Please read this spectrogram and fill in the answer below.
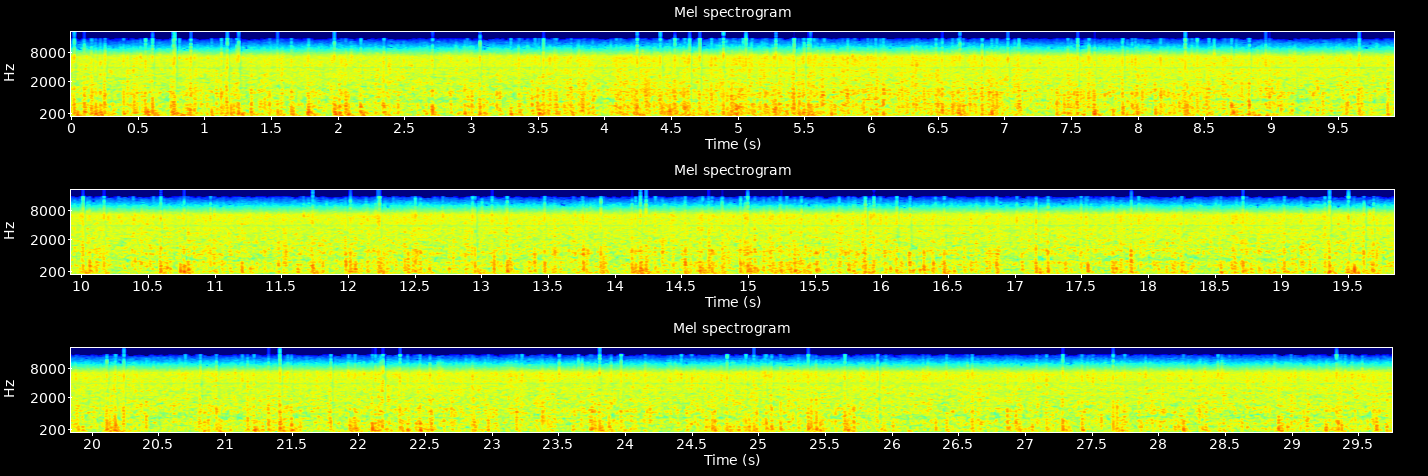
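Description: Steady rain falling on forest foliage: an even hiss, dotted with many small drop hits.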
